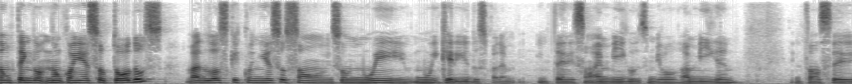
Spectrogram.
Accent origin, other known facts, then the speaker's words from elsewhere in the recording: Rio de Janeiro, Brazil; Dancing Meyer, que é no Meyer, de onde vim. Minhas raízes estão no subúrbio do Rio de Janeiro.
